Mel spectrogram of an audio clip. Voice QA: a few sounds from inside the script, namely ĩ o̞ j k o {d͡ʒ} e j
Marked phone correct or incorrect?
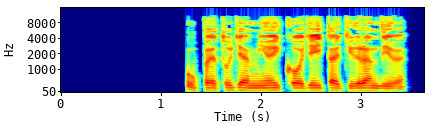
correct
